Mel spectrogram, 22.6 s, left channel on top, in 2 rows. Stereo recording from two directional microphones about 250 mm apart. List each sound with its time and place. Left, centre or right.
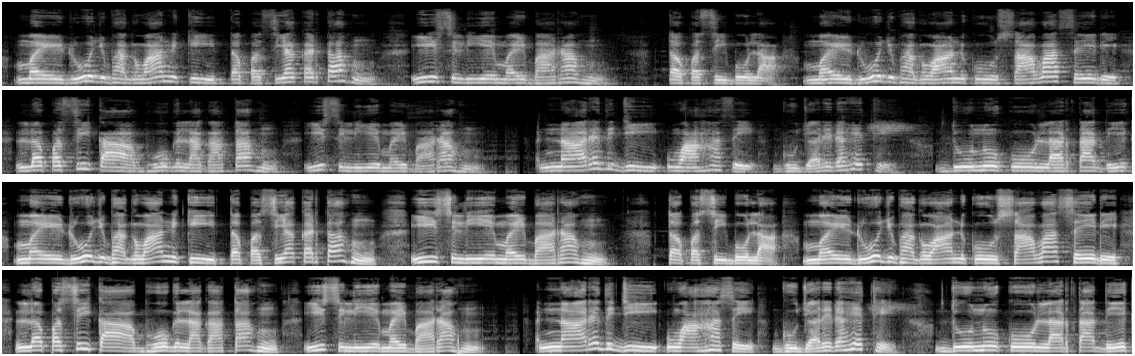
0.1 s speech: right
